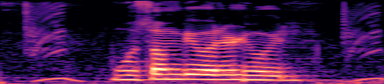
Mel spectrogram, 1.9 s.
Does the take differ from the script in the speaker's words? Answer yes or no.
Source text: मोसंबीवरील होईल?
no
